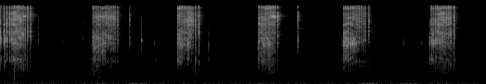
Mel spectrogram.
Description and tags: A socket wrench ratcheted at a slow speed. 2 more variations of this sound can be found in the same pack "Tools". Those are at an average and faster speed.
